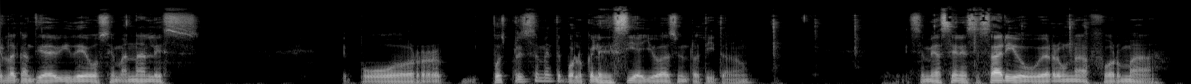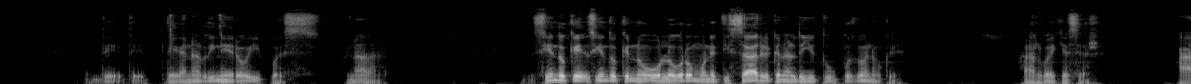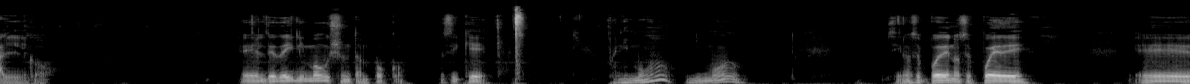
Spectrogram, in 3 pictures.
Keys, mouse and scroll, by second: 1.1 ctrl+click, 2.3 click, 2.8 click, 4.2 middle click, 4.7 middle click, 5.8 middle click, 6.3 middle click, 6.8 click, 8.7 ctrl+click, 9.4 shift+click, 10.8 ctrl+click, 11.5 ctrl+click, 11.9-14.3 ctrl+drag, 14.6-28.3 shift+drag, 30.5 ctrl+click, 31.3-35.7 drag.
